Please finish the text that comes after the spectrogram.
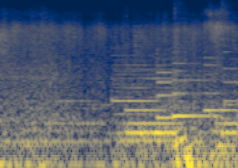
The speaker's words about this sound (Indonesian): nah di dalam apa studio kita amazing ya Amazing. Amazing. Hujan ada, hmm. petir ada.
